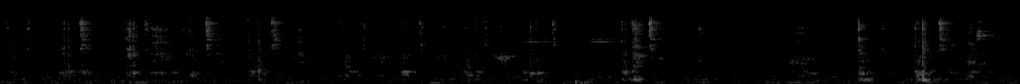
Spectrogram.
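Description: Large tailor's scissors snipping through kurti dress fabric along a chalk line: a run of short, crisp snips, about two a second, with a brief pause partway through.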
